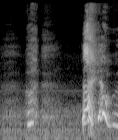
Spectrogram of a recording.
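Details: Induced sneezes during a cold with a very congested, sensitive nose: short inward catch then one forceful, explosive sneeze with a voiced tail, in a quiet room.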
